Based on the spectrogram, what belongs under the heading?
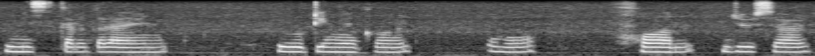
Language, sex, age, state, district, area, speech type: Bengali, female, 18-30, West Bengal, Howrah, urban, spontaneous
